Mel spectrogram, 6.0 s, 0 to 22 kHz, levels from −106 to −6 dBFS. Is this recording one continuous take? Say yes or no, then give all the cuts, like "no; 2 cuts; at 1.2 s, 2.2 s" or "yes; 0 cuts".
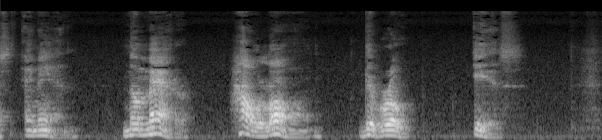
yes; 0 cuts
